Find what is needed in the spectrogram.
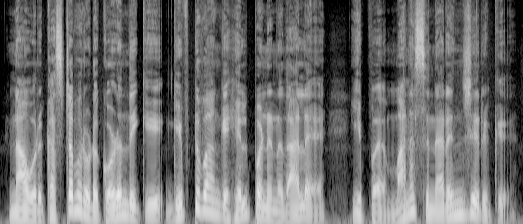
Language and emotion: Tamil, happy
